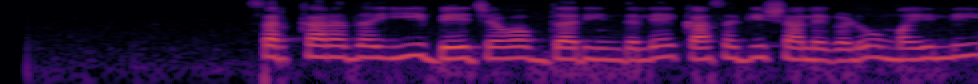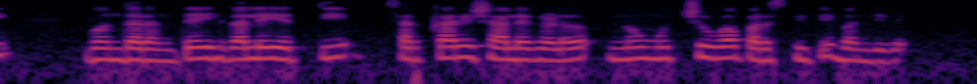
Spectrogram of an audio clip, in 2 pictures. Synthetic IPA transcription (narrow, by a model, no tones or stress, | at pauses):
sɐɾkaːɾɐd̪ɐiːbeːd͡ʒɐʋaːb̚d̪aːɾijind̪ɐle̞ːkaːsɐɡiʃaːlɛɡɐɭumɐjli | ɡo̞nd̪ɐɾɐnt̪e̞ɦɛd̪ɐlɛjɐt̪ːisɐɾkaːɾiʃaːlɛɡɐɭɐnːumut͡ʃːuʋɐpɐɾist̪ʰit̪ibɐnd̪iʋe̞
